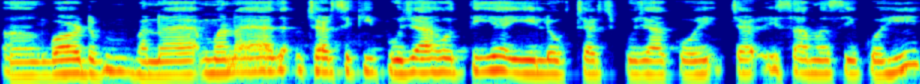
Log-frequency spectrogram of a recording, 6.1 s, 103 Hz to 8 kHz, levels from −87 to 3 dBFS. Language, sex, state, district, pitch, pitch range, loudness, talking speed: Hindi, female, Bihar, Begusarai, 180 Hz, 175-200 Hz, -20 LUFS, 195 wpm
